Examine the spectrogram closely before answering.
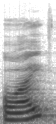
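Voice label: "o hay", Spanish; gleitlaute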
